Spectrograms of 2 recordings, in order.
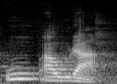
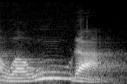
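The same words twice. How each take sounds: First: The stress falls on the first U. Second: The stress falls on the second U. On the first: "en la primera U sería uaura" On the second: "El acento en la otra U sería uaura"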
